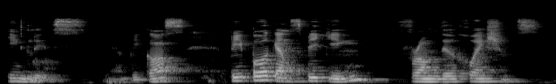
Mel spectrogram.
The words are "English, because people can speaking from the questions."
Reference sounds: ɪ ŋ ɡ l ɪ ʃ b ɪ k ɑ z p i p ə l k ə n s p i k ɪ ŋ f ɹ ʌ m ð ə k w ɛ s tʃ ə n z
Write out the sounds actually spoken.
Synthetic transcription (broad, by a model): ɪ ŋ ɡ l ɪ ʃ b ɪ k ɑ s p i p ə l k ə n s p i k ɪ ŋ f ɹ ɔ m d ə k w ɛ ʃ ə n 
